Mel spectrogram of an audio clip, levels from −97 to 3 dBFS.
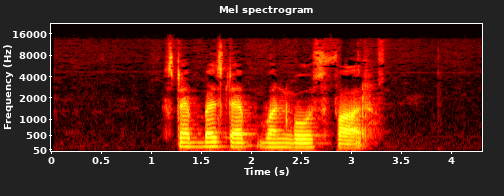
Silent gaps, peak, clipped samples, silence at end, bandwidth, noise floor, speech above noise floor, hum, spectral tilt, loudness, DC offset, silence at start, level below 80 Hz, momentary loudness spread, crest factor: none; -2 dBFS; under 0.1%; 1 s; 14 kHz; -63 dBFS; 45 dB; none; -4 dB/octave; -19 LUFS; under 0.1%; 1.15 s; -56 dBFS; 7 LU; 20 dB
